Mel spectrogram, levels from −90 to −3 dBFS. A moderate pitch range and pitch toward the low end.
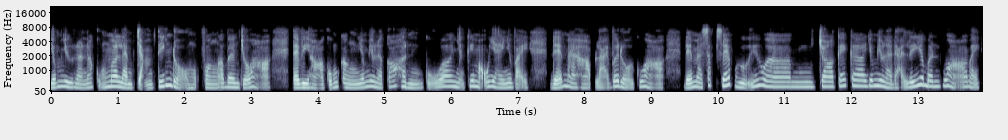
No: average, 4.7 semitones; high, 220 Hz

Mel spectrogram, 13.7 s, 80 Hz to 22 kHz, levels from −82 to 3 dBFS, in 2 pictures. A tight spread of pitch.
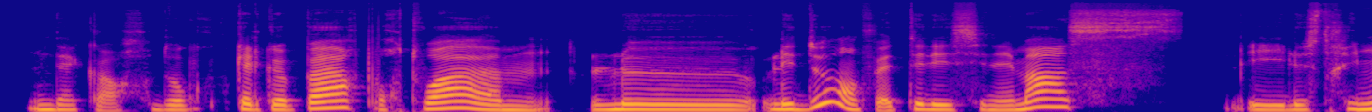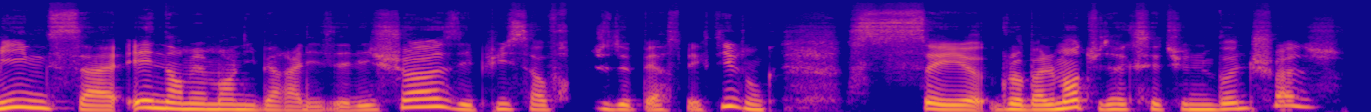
No: average, 3.7 semitones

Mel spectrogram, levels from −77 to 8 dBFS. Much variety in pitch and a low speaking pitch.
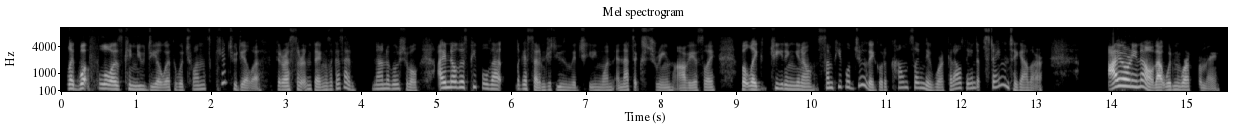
No: wide, 7.6 semitones; medium, 185 Hz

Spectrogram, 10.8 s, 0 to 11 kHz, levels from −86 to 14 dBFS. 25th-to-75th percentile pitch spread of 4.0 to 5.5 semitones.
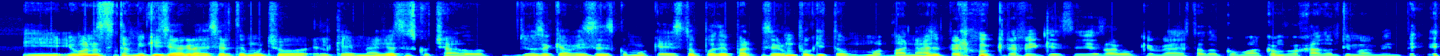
No: narrow, 2.5 semitones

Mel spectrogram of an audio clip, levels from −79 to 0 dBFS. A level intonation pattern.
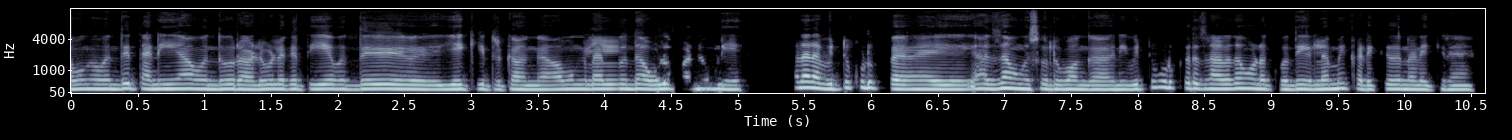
Yes: narrow, 1.5 semitones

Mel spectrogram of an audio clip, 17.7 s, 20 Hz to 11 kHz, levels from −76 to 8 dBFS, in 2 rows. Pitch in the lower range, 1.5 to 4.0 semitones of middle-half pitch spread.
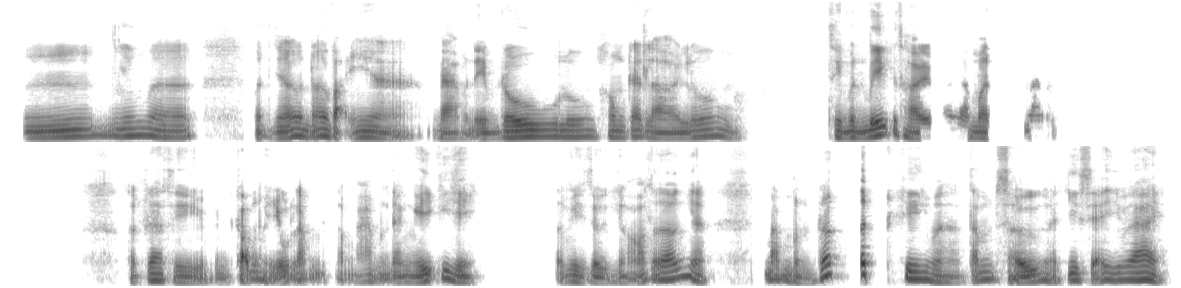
No: low, 105 Hz; average, 4.7 semitones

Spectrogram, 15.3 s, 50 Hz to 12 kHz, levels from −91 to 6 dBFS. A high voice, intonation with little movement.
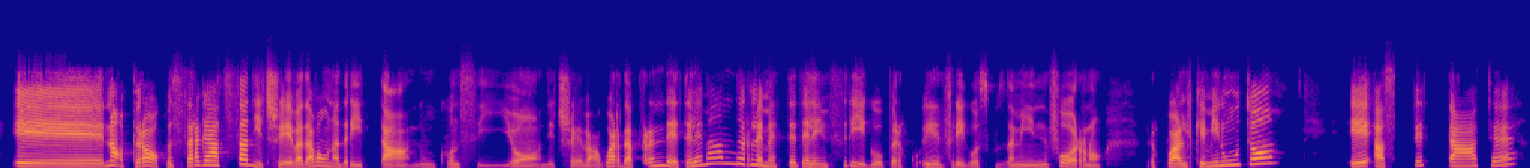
No: high, 215 Hz; wide, 8.3 semitones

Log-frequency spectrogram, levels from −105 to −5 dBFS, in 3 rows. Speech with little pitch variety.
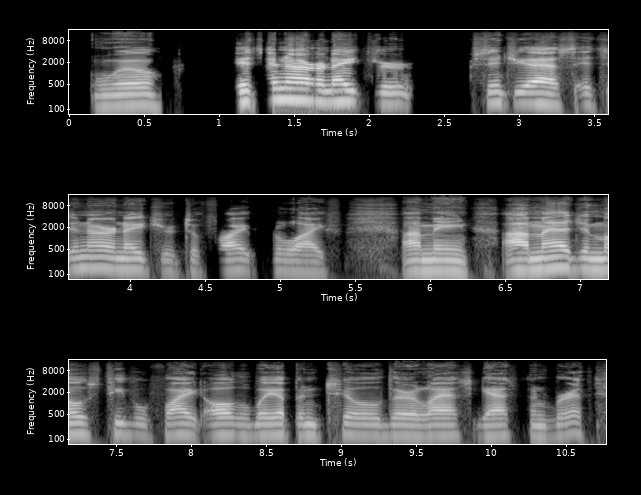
Yes: narrow, 2.3 semitones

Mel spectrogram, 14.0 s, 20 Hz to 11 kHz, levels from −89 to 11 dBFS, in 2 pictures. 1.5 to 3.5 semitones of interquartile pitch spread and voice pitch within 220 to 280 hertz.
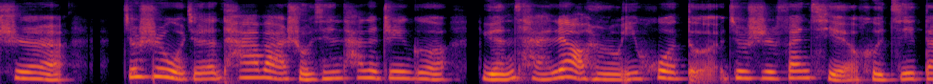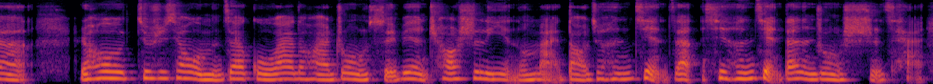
Yes: average, 3.2 semitones; high, 235 Hz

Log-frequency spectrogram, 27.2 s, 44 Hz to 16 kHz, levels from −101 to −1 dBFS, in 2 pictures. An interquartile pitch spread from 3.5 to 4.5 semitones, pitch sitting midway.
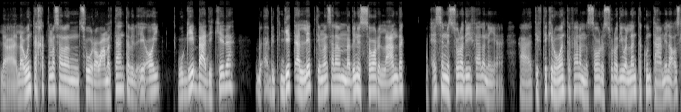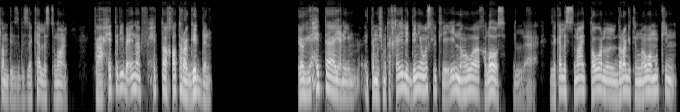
No: average, 3.9 semitones; low, 130 Hz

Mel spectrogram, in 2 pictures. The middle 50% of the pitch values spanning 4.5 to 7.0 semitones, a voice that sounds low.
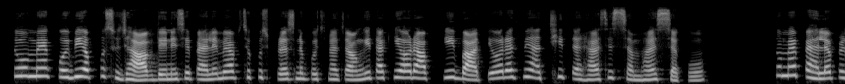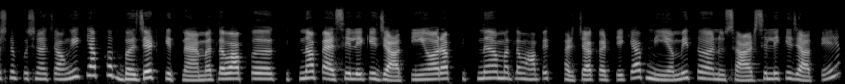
No: average, 4.8 semitones; very high, 255 Hz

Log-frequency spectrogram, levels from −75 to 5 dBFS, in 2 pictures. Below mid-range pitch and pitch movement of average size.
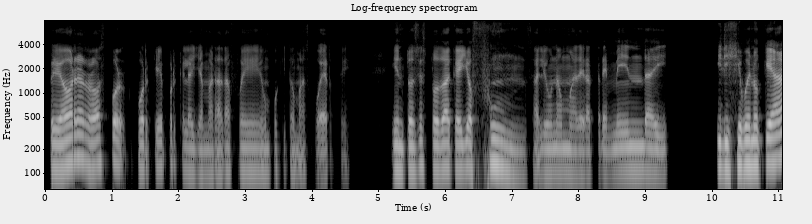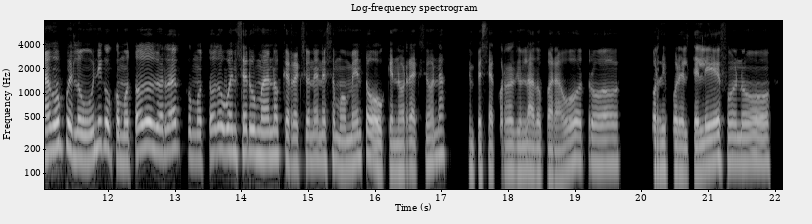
No: low, 120 Hz; wide, 5.7 semitones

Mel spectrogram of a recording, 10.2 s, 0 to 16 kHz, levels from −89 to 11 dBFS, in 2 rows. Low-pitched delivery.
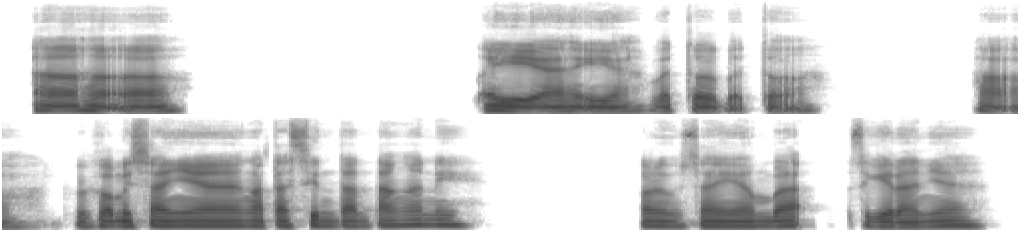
Yes: low, 105 Hz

